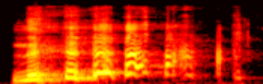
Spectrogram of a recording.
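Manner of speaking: loud high cackle; high burst of laughter. Real, not acted. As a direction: laugh out helplessly. Reacting to clip.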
